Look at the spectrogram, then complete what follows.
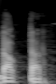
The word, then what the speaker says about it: डॉक्टर: ये गलत हो जाएगा, ये पूरा औ का उच्चारण नहीं करता है, ये आधा औ का उच्चारण करता है, इसलिए इसको लगाया जाता है उसमें डॉक्टर, है ना।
